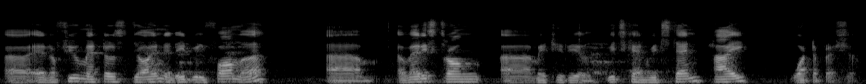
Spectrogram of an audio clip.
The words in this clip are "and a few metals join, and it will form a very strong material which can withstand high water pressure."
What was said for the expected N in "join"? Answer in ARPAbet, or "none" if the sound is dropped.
none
